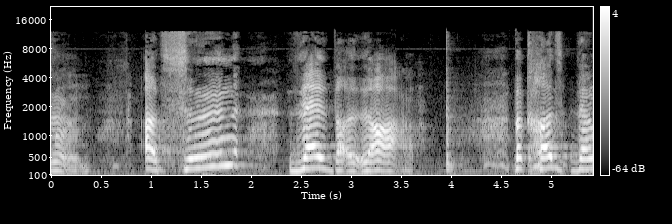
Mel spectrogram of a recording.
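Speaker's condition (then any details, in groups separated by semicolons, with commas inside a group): Moebius syndrome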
